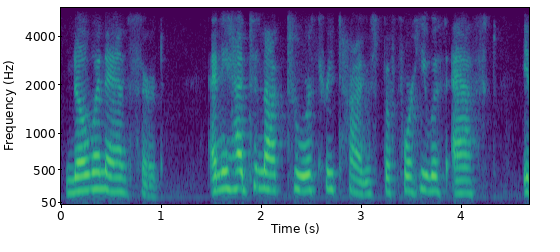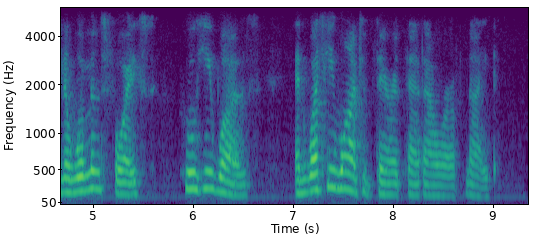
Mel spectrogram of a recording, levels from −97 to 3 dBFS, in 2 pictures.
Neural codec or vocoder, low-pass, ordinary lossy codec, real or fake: vocoder, 44.1 kHz, 128 mel bands, Pupu-Vocoder; 5.4 kHz; Opus, 16 kbps; fake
